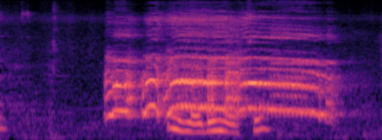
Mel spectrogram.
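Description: A rooster crows loudly and close by from a neighbouring yard, one long drawn-out crow with a rising then falling pitch; a brief word is spoken just before it.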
